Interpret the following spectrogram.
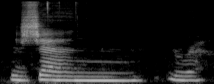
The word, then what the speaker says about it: genre: Um, so it is a French word, and that is why you pronounce it genre.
